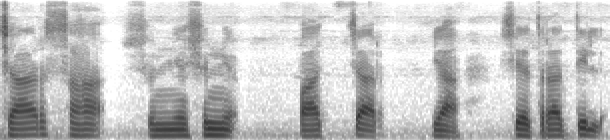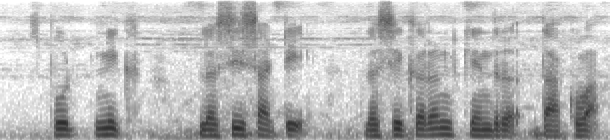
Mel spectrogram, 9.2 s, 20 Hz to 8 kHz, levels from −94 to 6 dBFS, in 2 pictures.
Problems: constant background noise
